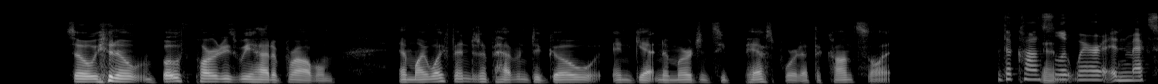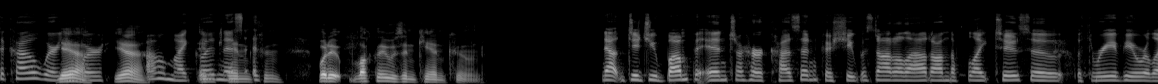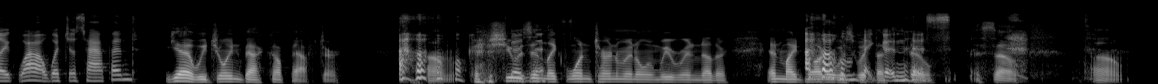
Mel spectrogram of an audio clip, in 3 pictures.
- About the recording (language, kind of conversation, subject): English, unstructured, What’s a travel story you love telling?
- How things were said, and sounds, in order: laughing while speaking: "you"; other background noise; laughing while speaking: "Oh my"; laughing while speaking: "'cause"; "terminal" said as "terniminal"; laughing while speaking: "Oh my goodness"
